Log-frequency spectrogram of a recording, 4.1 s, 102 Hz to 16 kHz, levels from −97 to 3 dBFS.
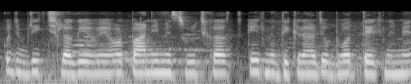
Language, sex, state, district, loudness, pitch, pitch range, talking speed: Hindi, female, Bihar, Katihar, -18 LUFS, 200 Hz, 195-205 Hz, 175 wpm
